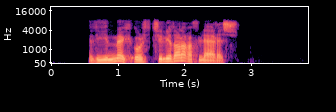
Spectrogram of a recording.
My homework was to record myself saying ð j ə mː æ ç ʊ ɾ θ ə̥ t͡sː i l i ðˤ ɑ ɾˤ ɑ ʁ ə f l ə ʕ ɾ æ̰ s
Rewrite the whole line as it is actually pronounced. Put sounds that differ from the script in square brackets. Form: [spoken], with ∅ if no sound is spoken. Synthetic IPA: ð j ə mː æ ç ʊ ɾ θ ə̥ t͡sː i l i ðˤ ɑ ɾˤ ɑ ʁ ə f l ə ʕ ɾ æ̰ s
